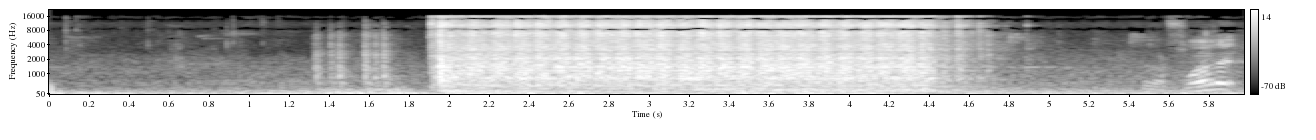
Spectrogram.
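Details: Willys L134 flathead after a head gasket replacement for coolant in the exhaust: the starter churns steadily for a couple of seconds but the engine doesn't catch; cranks without firing, apparently not getting fuel yet.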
